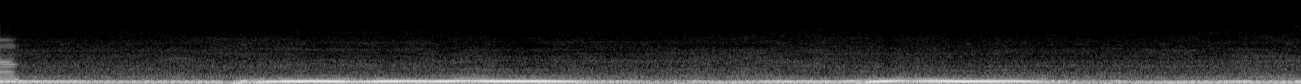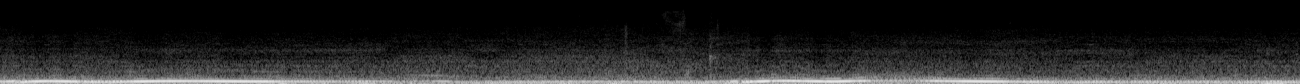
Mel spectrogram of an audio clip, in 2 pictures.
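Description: A car with a 426 Whipple supercharged Hemi, which has a stalling problem, creeps along at low speed. Its deep idle rumble is lifted by four evenly spaced throttle blips while someone talks over it.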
